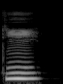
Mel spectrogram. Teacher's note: یہاں پر آ جائیں، کی کاف کے نیچے زیر کی حرکت ہے، زیر کو جلدی پڑھیں تھوڑا بھی نہ کھینچیں، معروف پڑھیں مجہول آواز سے بچے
